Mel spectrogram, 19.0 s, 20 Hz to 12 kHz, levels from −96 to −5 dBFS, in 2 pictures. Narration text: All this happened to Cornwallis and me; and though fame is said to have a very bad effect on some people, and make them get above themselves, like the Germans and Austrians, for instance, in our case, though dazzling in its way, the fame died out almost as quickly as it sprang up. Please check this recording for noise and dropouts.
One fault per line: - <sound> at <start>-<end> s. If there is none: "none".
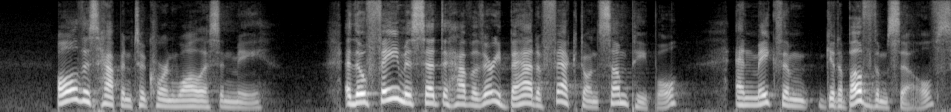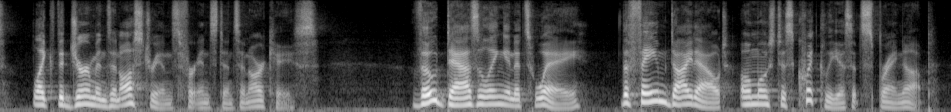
none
